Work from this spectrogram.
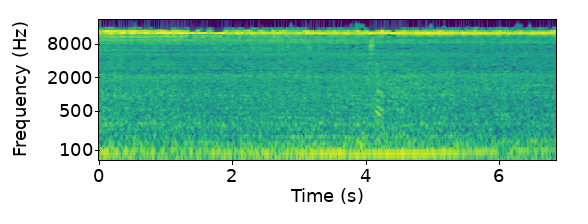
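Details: BMW 745 at idle: low uneven rumble with irregular stumble, a misfire; suspected broken ignition coil or its boot, unconfirmed.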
